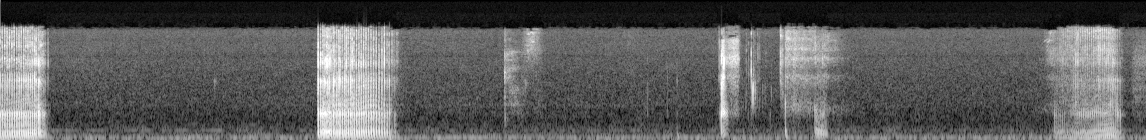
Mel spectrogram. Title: Gus the pug snoring 😂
